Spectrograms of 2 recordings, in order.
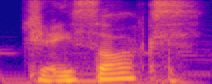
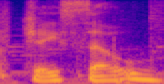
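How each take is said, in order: First: The name ends with a 'ks' sound. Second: The name ends with a vowel sound. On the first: "How do you pronounce that company name?" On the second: "the second one might be right"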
